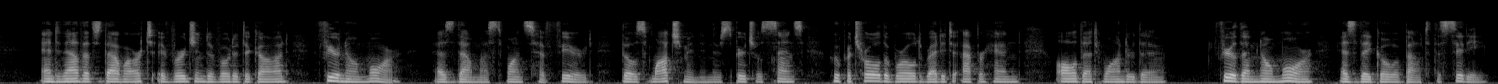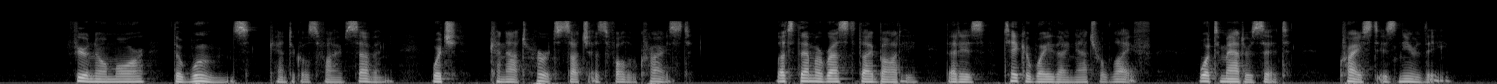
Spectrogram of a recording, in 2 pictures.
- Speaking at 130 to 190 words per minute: Yes, average, 160 wpm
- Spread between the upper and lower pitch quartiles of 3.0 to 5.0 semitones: No, narrow, 2.4 semitones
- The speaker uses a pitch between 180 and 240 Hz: No, low, 125 Hz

